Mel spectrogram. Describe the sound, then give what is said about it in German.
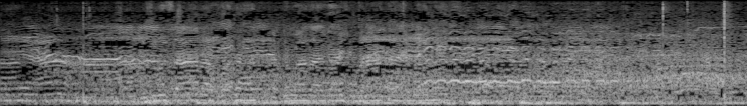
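A crowd in Eritrea cheers and shouts as a lit woodpile bonfire tips to the right side, a dense, steady roar of many voices that holds loud for several seconds, with scattered higher calls and laughter rising above it. “Die richtige Seite. Jubel.”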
